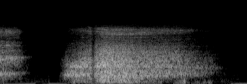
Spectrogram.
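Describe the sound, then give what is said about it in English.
A deep breath is taken and let out: a short breath sound, a pause, then one long, steady, airy breath that trails off. It is fairly loud, with no talk. “The next thing I do, take another deep breath.”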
